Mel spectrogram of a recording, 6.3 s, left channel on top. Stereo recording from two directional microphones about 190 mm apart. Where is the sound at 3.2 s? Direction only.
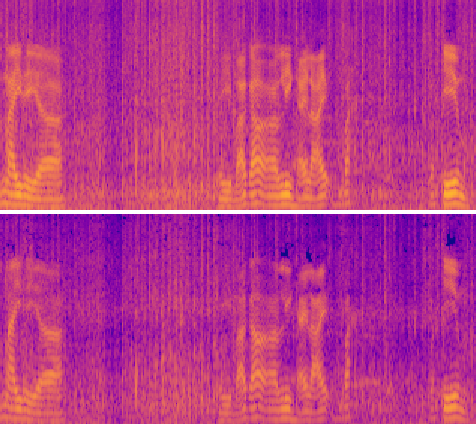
30° left (ahead or behind).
